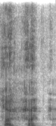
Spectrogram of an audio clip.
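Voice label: Vox Happy, English; kingsraid; voices heroes en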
